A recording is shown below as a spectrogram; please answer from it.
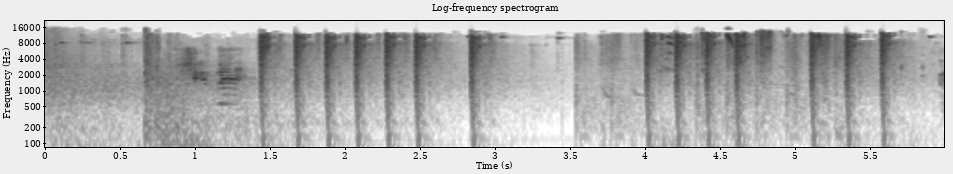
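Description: Gunfire in a Fortnite match, several strings of rapid sharp shots in quick rhythmic bursts, loud and close, with an excited voice shouting briefly at the start.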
